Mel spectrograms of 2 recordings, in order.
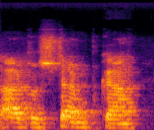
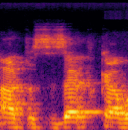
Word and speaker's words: Artur Strzepka: My full name is Father Artur Strzepka. And in England, in Wales, we say very often Artur Strzepka, whatever it is correct.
